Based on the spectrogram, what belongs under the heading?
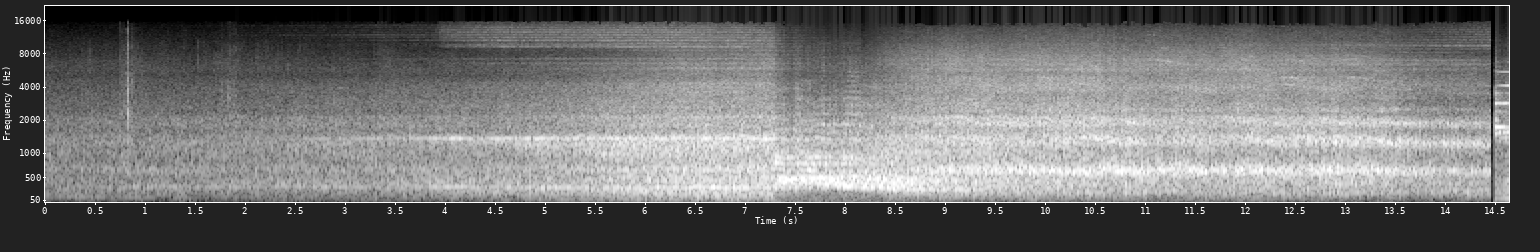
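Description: Amtrak Northeast Regional passenger train approaching and passing through a station at speed. The sound grows louder for several seconds, changes abruptly about halfway through as the locomotive goes by, then stays loud as the wheels of the coaches rush past on the rails.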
